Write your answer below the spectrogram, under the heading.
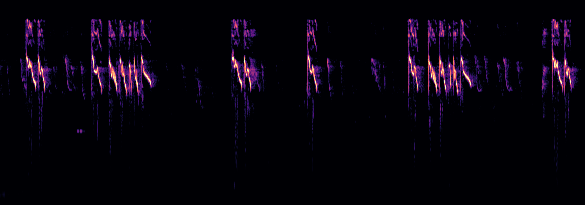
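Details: Shrill ngalas song of an Oriental white-eye, meant to make caged birds start singing: bursts of three to five high, slurred tweets recurring every couple of seconds over twelve seconds, with quiet gaps and a faint background hum.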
